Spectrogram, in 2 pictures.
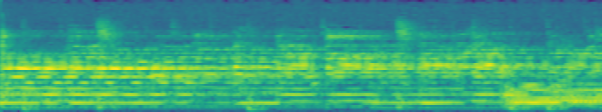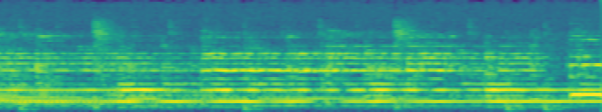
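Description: Instrumental rock: electric guitar picked over sustained, organ-like held chords, with a chord change about two and a half seconds in.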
